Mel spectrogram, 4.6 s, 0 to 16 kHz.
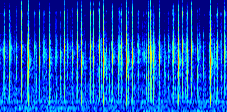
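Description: A compact 60% Nika S mechanical keyboard with a teal case, Cherry Vintage Black switches and white and pink ABS GMK KA2017 keycaps is typed on quickly with the fingertips of both hands. About three dozen short, crisp plastic clacks come in a fast, uneven stream. Each is bright with no low thump and stops almost instantly.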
